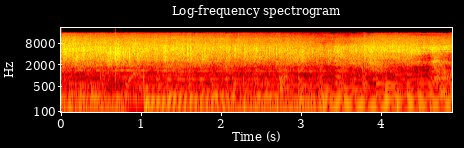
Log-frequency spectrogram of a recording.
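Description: Diced potatoes and vegetables sizzling in hot oil in a steel kadai while a steel spatula stirs them.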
